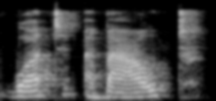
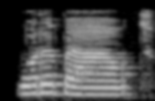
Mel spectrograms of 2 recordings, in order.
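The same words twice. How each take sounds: First: The two words are said separately. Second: The two words are joined together. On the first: The speaker calls it wrong. "It's not what about, no" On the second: The speaker calls it right. "we kind of join them together"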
